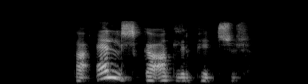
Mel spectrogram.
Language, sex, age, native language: Icelandic, female, 50-59, Icelandic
